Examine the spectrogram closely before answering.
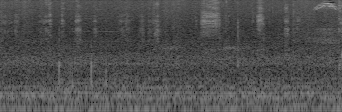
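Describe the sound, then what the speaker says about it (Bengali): Chalk or marker scratches across a board as a chemistry reaction is written out in an organic chemistry lecture, with short close strokes and taps and faint speech in the background. "আমি একটু এখানে লিখতেছি, দেখো বিক্রিয়াটা হচ্ছে খুবই সিম্পল। আমি রিঅ্যাকশনটা লিখে দিচ্ছি।"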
